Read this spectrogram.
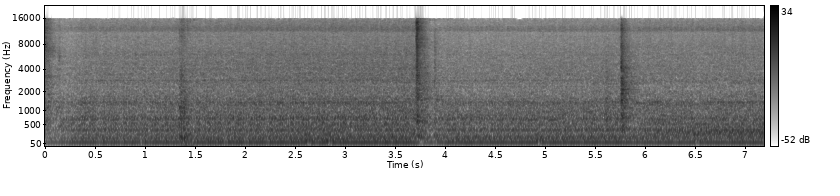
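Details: Toyota AE86 after refurbished gas tank, new fuel pump and fuel filter installed, restart: steady even idle with smooth low rumble, no misses or knocks; running healthy.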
